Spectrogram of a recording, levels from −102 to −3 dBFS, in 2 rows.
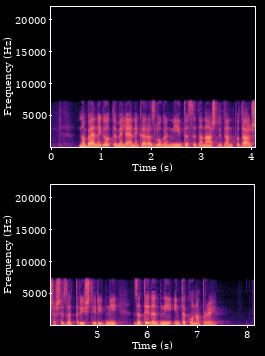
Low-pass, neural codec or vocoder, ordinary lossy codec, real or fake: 7.2 kHz; codec, 16 kHz, 0.8 kbps, ZipCodec; none; fake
